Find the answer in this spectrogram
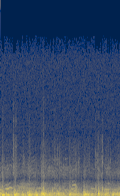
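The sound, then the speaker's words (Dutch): Hooves of police horses clip-clop in a steady, uneven walking rhythm as the horses walk back and forth on a small road to an entrance, with a low murmur of crowd voices underneath. “Nou, ik zie eigenlijk niks behalve dat die paarden heen en weer lopen.”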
